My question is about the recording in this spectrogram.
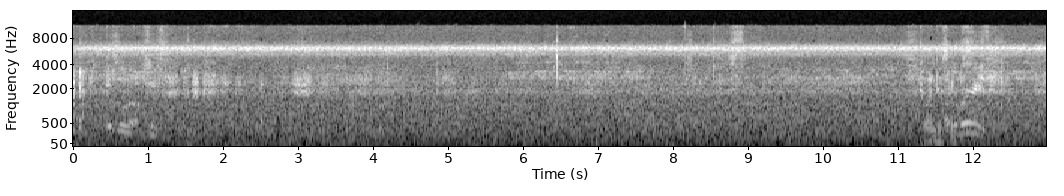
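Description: Chorus of insects in a leafy summer woodland, a steady high-pitched drone that does not let up.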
